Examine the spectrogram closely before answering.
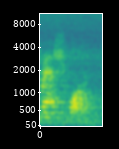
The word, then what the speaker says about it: Francis: we come from France they told me how to pronounce it in French so my name's really supposed to be friends Squad that sounds a little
